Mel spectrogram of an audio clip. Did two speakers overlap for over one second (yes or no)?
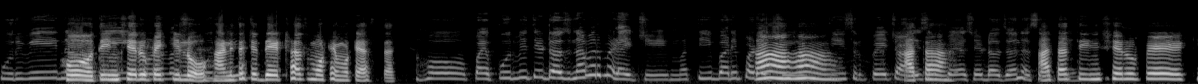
yes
